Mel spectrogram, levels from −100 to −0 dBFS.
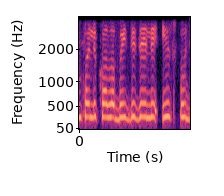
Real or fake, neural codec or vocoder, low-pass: real; none; 3.6 kHz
